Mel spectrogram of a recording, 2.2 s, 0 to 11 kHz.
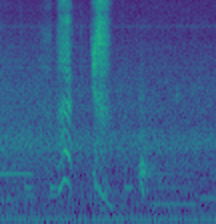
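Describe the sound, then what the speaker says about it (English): A Sims character in The Sims 3 lets out a couple of quick sneezes, two sharp breathy bursts close together, followed by a softer whimpering sound over quiet game background tones. "She's got the sneeze."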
